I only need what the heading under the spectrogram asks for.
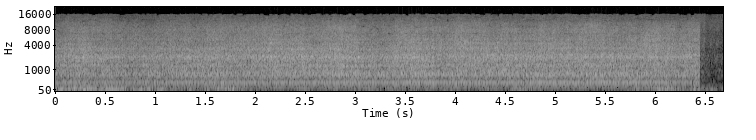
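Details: A droning, engine-like hum with steady tones runs throughout, then cuts off abruptly near the end, with no animal voice heard.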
